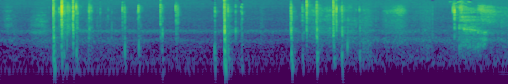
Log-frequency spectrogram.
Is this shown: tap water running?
no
